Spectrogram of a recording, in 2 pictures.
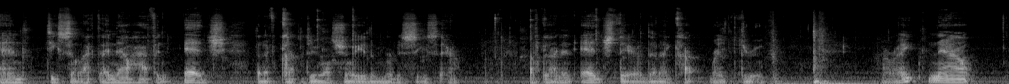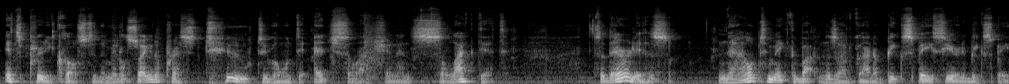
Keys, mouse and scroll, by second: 2.9 1, 3.2 middle click, 4.8-5.3 scroll down 1, 5.3 middle click, 8.1 KP_1, 8.8-9.5 scroll up 4, 9.5-10.3 scroll up 2, 10.3 scroll down 6, 10.6-11.1 scroll up 1, 12.2 2, 14.3 click.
